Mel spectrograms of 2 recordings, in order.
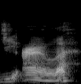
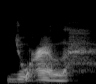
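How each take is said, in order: First: The first vowel is an i sound. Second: The first vowel is a u sound. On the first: "dengan logat mengkasrohkan huruf jim" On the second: "mendomahkan huruf jim"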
